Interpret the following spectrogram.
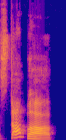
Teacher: Like in the Miami dialect, they'll add like a schwa at the end of everything.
